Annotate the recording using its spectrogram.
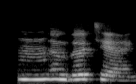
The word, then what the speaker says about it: Ubuntu: Is it Ubuntu or? – Ubuntu, yeah.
